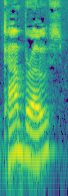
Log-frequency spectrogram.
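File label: "Cambrose", English; place names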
